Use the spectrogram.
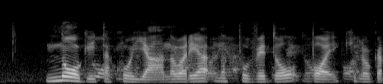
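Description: Right through the speech there's echo with no canceller: a thinner copy trails each phrase by roughly a third of a second, about 15 dB down, from the far end's loudspeaker.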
